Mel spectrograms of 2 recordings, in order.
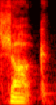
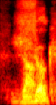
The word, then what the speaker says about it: Jacques: It's Jacques. It's Jacques is what his name is. You don't pronounce the S. Jacques.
